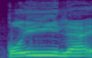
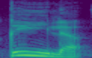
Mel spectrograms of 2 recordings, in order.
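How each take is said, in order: First: The first syllable is exaggeratedly heavy, almost 'qai'. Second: The first syllable is only moderately heavy. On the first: The speaker calls it wrong. "এভাবে না" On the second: The speaker calls it right. "অতিরঞ্জনের প্রয়োজন নেই"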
